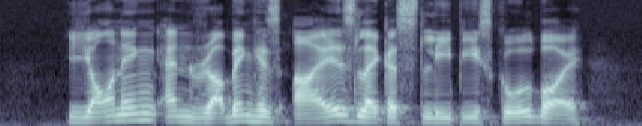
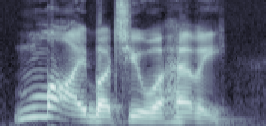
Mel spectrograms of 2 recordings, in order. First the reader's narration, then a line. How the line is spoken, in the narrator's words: exclaimed the fat one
